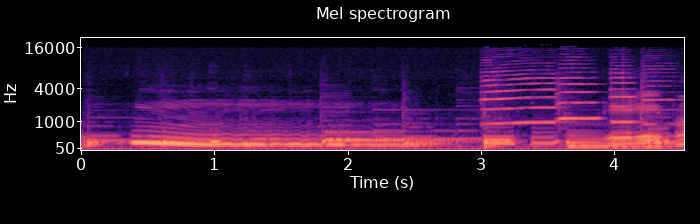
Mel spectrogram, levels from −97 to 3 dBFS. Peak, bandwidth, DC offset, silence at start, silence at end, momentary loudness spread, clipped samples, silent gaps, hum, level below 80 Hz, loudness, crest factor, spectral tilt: -10 dBFS; 14.5 kHz; 0.3%; 0 s; 0 s; 10 LU; under 0.1%; none; none; -50 dBFS; -26 LUFS; 14 dB; -6.5 dB/octave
